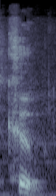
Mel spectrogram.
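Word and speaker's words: く: up a single syllable you pronounce this is coo and that's cool with me let's practice writing it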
